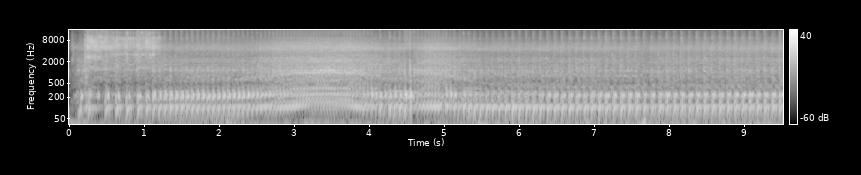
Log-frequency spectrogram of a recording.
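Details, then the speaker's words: Kawasaki KLR250 dual sport that rarely starts: runs with an uneven, lumpy beat of about two or three pops per second after a few sprays of fuel into the carburetor, alive only on extra fuel; lean no-start, vacuum leak or dirt in the carburetor suspected. "My best guess since it lit off so easily with just a little extra fuel is that you either have a vacuum leak which is causing too much air."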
